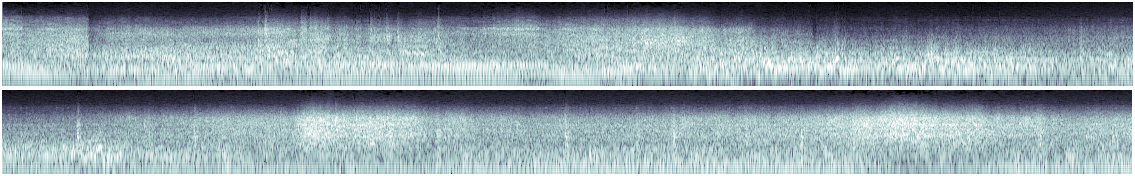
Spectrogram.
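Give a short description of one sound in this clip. Truck tyres splash and hiss through standing water.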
